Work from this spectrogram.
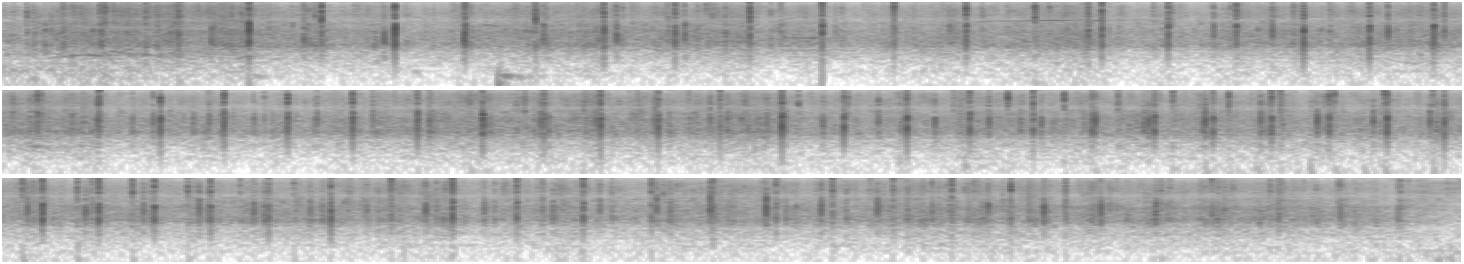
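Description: Conference keynote audience applauding a retiring CEO, a sustained round of steady clapping from a sizable crowd, even and continuous for about twenty seconds with no speech over it.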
